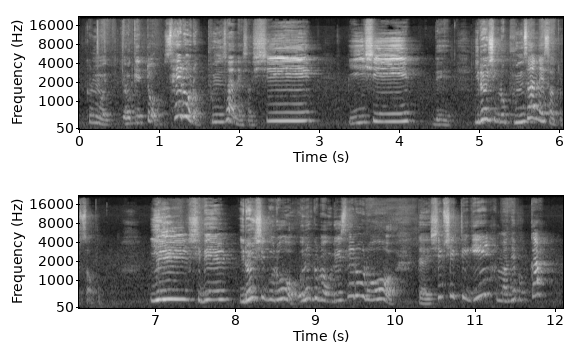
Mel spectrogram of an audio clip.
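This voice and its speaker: A woman math tutor giving a lively lesson to parents, counting aloud and talking straight to mothers. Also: high-pitched, distant mic. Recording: roomy, a bit off-mic, faint noise.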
